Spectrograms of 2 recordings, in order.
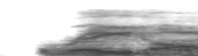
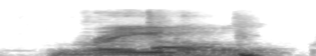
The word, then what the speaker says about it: Raydal: Raydal. I rolled a 14. Raydal? – Raydal. Raydal. – Raydal. How do you spell it? Ray and D A L.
